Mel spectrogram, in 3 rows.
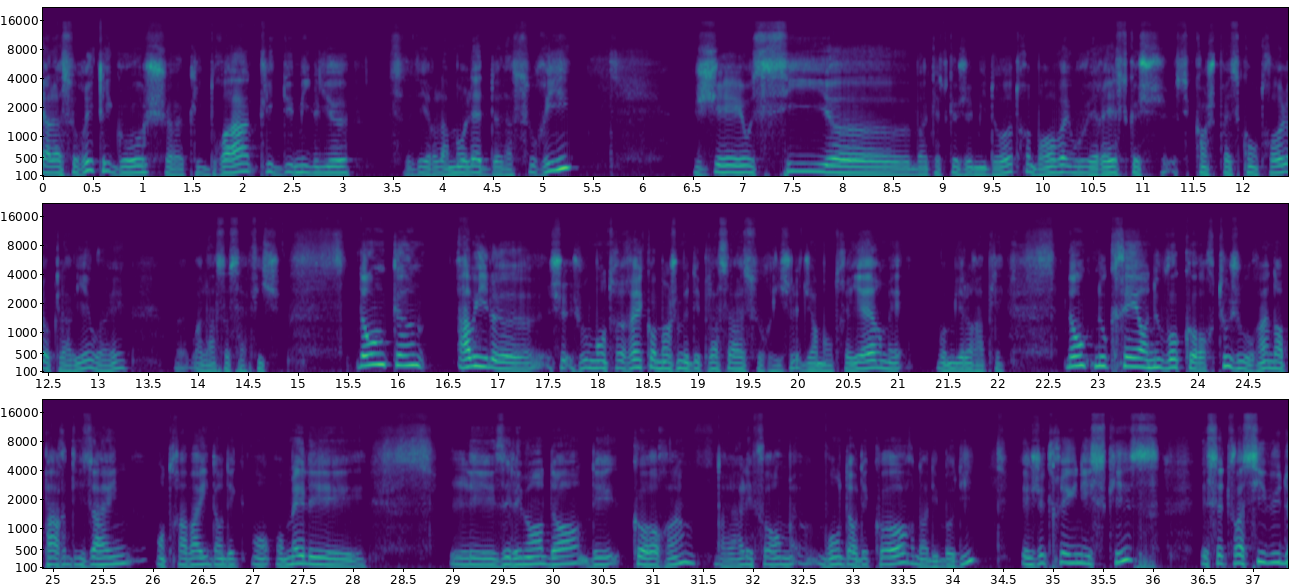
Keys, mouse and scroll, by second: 1.2 right click, 2.4 click, 3.0 middle click, 3.9 click, 5.4 click, 23.4 click, 34.9 click.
